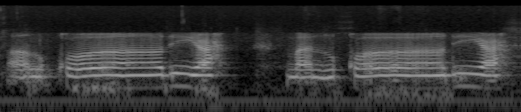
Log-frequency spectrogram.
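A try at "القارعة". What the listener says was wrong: আইনটা আরো একটু ডিপলি হইতো একটু।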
